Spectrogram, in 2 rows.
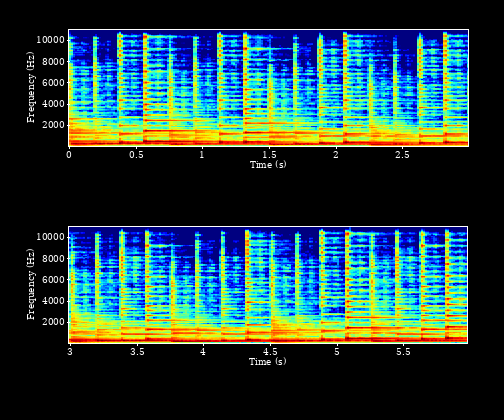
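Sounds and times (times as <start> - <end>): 
harp: 0.0 - 5.9.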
